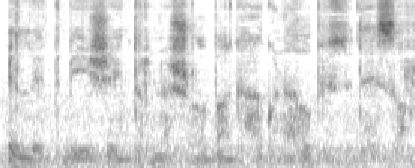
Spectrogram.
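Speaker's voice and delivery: whispery supposed supervisor voice; same guy faking a supervisor in a breathy hush; whispered supervisor. Acted. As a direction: whisper as a new agent pretending to be someone else.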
